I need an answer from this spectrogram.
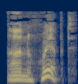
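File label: "unwhipped", English, British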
